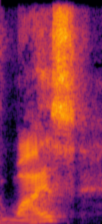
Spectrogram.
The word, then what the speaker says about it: WISE: Uh but the wearable intraarticular infusion system pronounced wise uh is a proprietary catheter with an infusion pump uh to really help with the delivery of this method.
